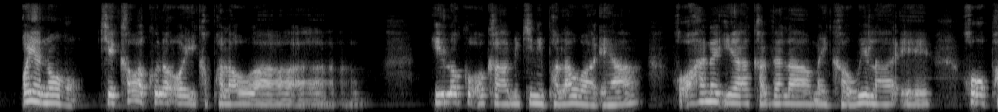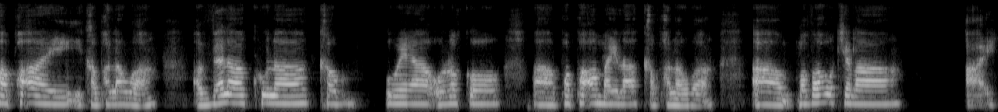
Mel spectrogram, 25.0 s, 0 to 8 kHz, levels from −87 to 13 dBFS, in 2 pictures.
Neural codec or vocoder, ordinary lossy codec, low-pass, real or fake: none; AAC, 48 kbps; 7.2 kHz; real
